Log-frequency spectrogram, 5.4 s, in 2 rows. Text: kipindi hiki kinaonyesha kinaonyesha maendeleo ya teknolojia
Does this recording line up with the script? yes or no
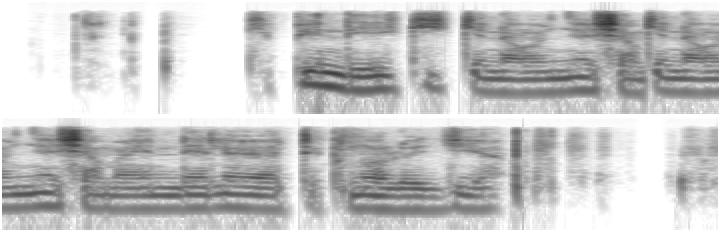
yes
